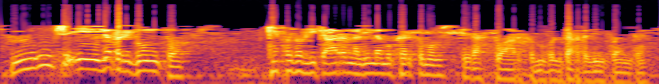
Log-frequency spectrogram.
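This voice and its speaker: An actor playing a suave, unflappable adventure hero in a radio serial, measured and theatrical, with thoughtful murmurs. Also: male voice, mid-range voice, expressive, close to an everyday voice. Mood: suave, unruffled. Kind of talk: Spanish-language radio serial acting. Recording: tinny, noisy old radio serial recording.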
